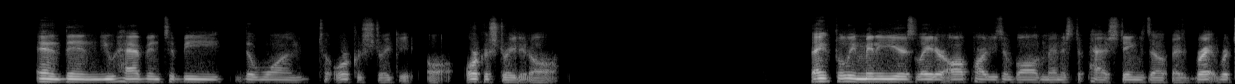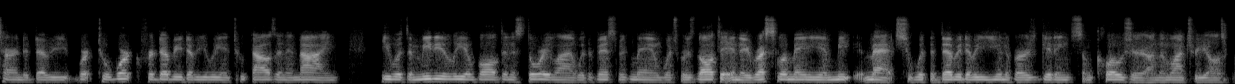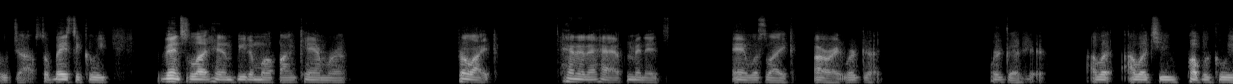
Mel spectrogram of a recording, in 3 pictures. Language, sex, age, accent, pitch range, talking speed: English, male, 10-29, American, 110-120 Hz, 160 wpm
